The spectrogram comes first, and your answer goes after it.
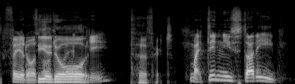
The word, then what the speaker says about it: Fyodor Dostoevsky: In contrast, The Double is based on a novella called The Double by, how do you pronounce his name? Fyodor Dostoevsky.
